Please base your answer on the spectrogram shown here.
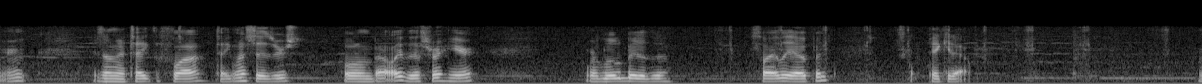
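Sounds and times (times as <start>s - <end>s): faint steady hum: 0.0s - 12.0s
scissor tips scratching yarn: 9.8s - 11.0s.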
